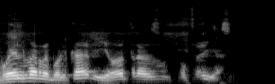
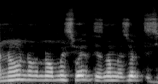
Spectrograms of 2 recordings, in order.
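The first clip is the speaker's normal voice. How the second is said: imitated panicky plea, pitched higher; mock frightened girl begging not to be let go; a hammed-up plea, voice up high; retold frightened begging; 9 semitones higher than usual. Friend retold begging in sea.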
